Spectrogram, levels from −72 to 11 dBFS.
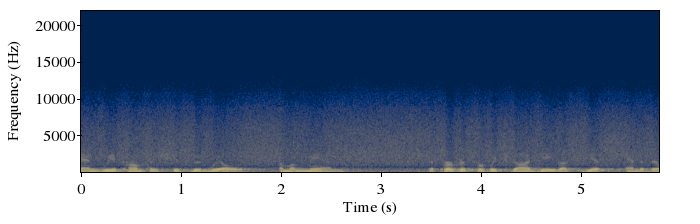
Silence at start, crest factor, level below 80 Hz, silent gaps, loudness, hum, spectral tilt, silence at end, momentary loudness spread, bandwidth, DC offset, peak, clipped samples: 0 s; 14 dB; -50 dBFS; none; -17 LUFS; none; -7 dB/octave; 0 s; 13 LU; 11.5 kHz; under 0.1%; -2 dBFS; under 0.1%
